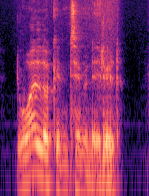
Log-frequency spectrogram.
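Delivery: really deep, low, dropped voice. Retelling what a man said while looking a woman in the eyes, imitating a deep voice. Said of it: "He's got a really deep voice".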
